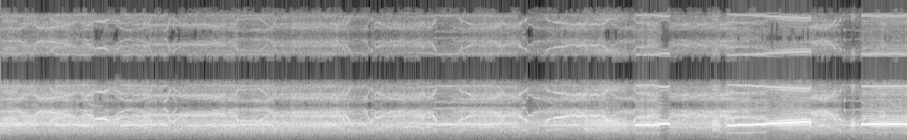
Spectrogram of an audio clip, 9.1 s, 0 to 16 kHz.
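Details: Falcons at the Great Spirit Bluff nest during the chicks' first feeding at dawn, 05:56 on 24 May 2016; harsh, arching squeals repeat in a rapid series, with sharper whistled notes near the end over a steady hiss.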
